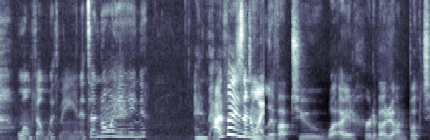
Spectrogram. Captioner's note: cat meowing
